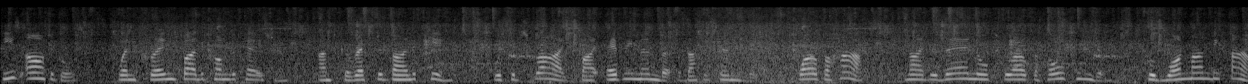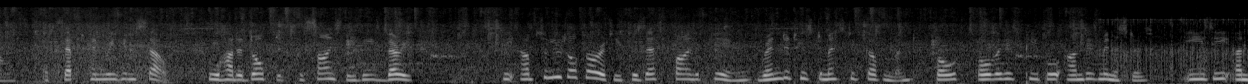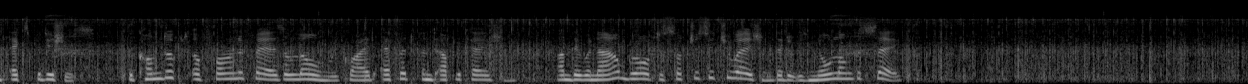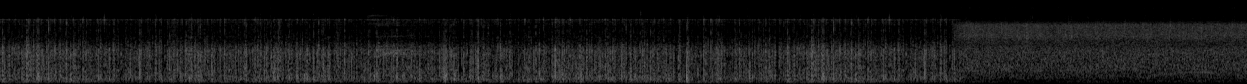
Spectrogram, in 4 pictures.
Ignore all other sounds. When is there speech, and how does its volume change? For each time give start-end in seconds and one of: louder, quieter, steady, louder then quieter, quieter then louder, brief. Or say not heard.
0.0-16.6 steady
17.5-34.0 steady.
